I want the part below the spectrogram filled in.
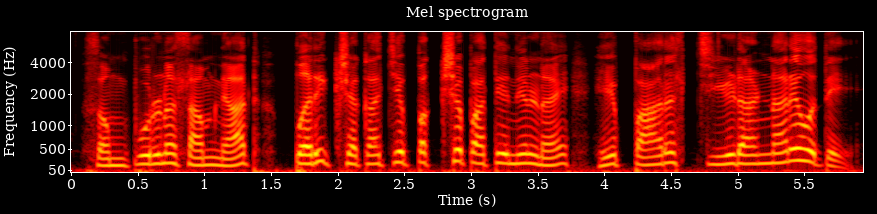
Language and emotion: Marathi, disgusted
